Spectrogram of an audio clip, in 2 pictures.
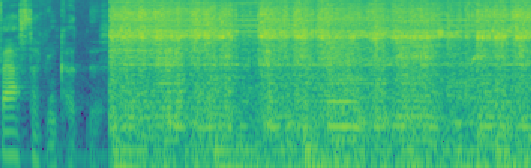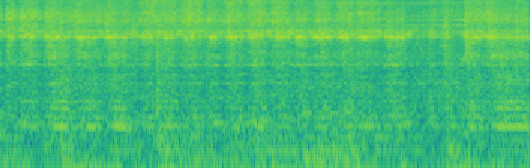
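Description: A machine router whirs loudly as it cuts wood.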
